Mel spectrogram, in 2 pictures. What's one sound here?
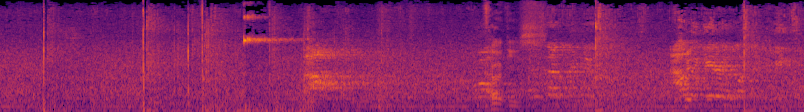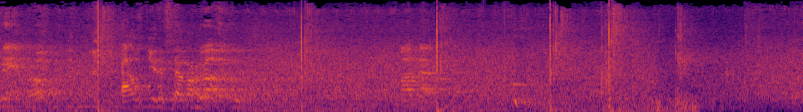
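A basketball bounces on a hardwood court with echoing thuds.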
